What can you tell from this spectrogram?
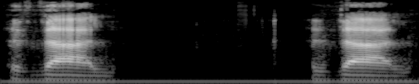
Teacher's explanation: you have to put your tongue in between your teeth, just like you would pronounce the tha. So you have dal, dal.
